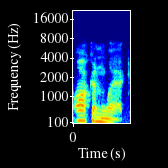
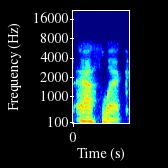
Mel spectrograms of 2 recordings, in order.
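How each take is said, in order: First: The name is said the way it is spelled. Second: The name is said to sound like 'Affleck'. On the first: The speaker calls it wrong. "you pronounce the name Auchinleck" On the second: The speaker calls it right. "It's actually pronounced Affleck"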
